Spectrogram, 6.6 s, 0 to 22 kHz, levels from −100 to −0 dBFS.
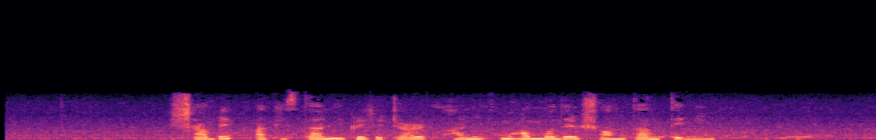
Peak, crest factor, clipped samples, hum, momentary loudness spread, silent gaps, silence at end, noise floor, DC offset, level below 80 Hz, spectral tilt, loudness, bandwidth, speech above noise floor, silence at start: -6 dBFS; 16 dB; under 0.1%; none; 17 LU; none; 0.5 s; -48 dBFS; under 0.1%; -62 dBFS; -6 dB/octave; -20 LUFS; 7.6 kHz; 29 dB; 1.3 s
